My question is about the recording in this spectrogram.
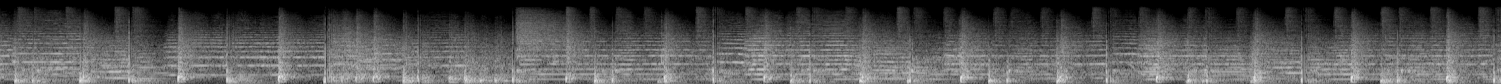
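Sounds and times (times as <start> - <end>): bass drum and cymbals: 0.0 - 15.0
brass band chords: 0.0 - 15.0.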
